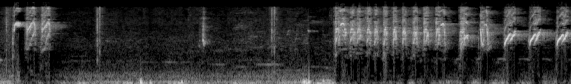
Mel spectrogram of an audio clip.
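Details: Greater green leafbird song played as a lure for birds that have stopped singing: high scratchy notes at the start, a quiet stretch, then a fast run of sharp repeated chattering notes and rising chirps.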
